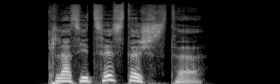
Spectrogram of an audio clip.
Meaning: inflection of klassizistisch: 1. strong/mixed nominative/accusative feminine singular superlative degree 2. strong nominative/accusative plural superlative degree
- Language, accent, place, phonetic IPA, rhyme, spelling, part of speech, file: German, Germany, Berlin, [klasiˈt͡sɪstɪʃstə], -ɪstɪʃstə, klassizistischste, adjective, De-klassizistischste.ogg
